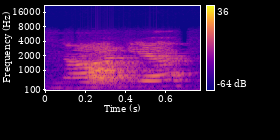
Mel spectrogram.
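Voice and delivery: "Nadia" said carefully as the name's owner says it; corrected pronunciation. Shown as a demonstration. Speaker correcting the official on their name, corrected pronunciation. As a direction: show how "Nadia" is pronounced. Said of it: "It's pronounced".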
